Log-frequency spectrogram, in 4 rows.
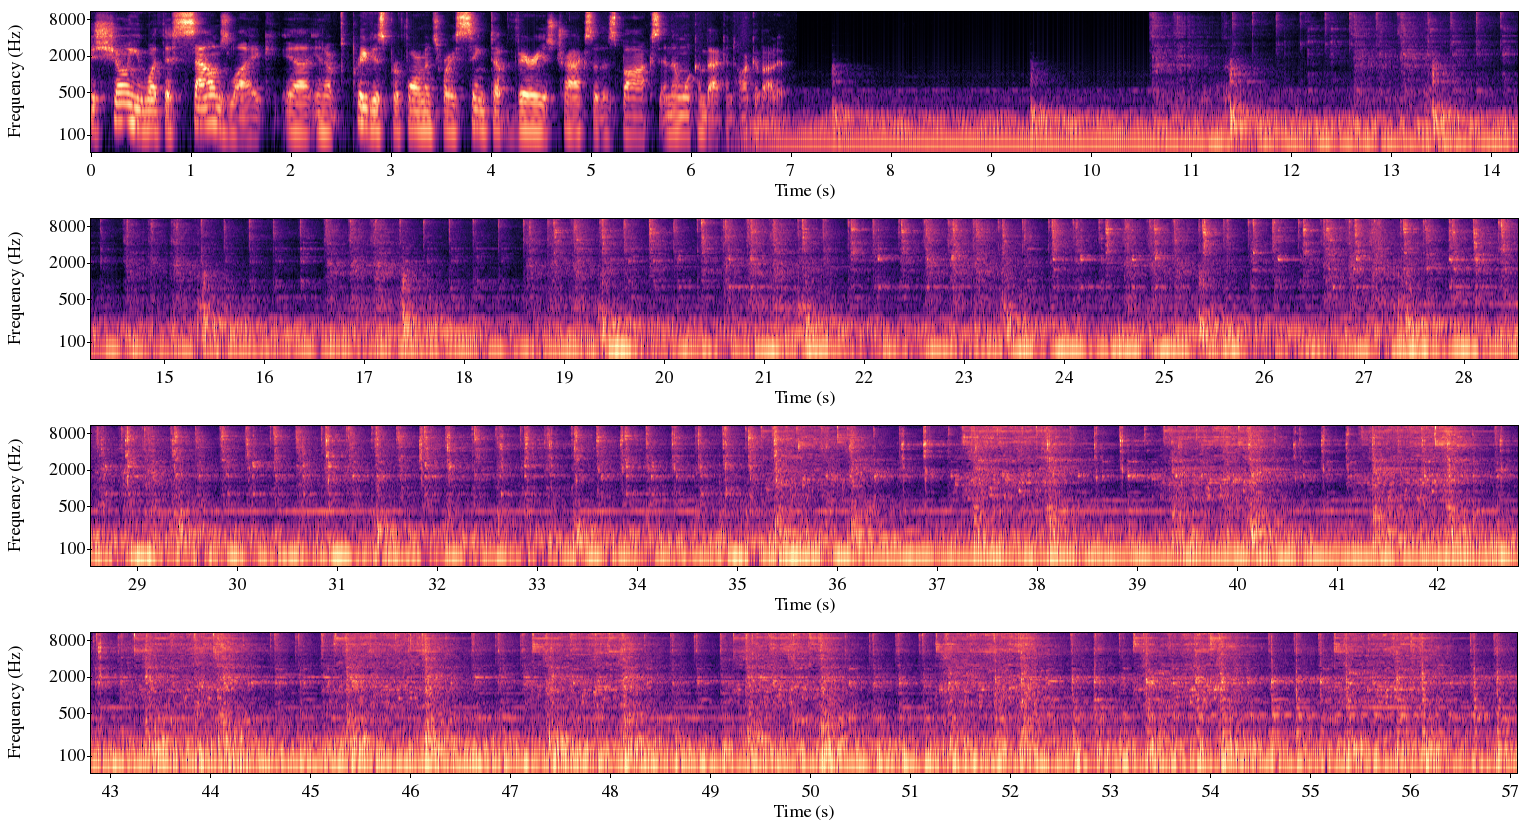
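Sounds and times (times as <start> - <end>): deep resonant low drone: 7.0 - 57.0
metallic strikes on springs: 10.6 - 57.0.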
